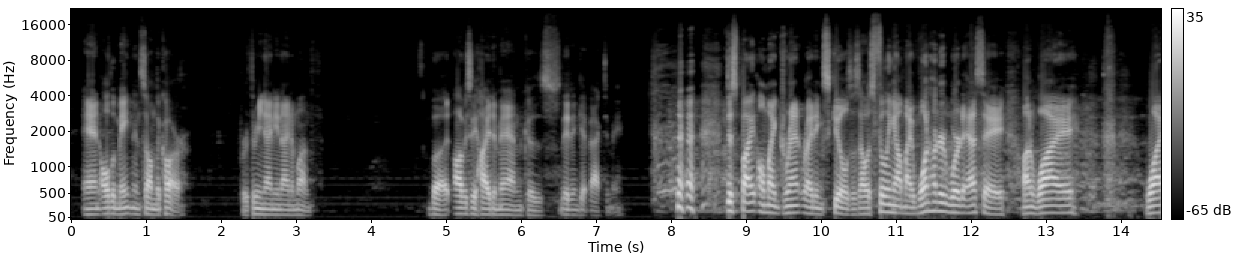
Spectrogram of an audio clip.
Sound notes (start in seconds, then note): 7.8 laugh; 12.2 laugh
